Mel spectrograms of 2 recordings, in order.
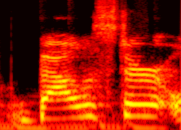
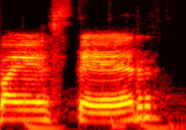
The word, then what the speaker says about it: Ballester: So Ballester or Ballester, depending how crazy you're feeling.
